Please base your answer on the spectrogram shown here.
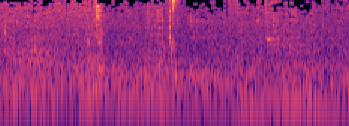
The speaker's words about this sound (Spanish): La furgoneta se incorpora a una carretera secundaria.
